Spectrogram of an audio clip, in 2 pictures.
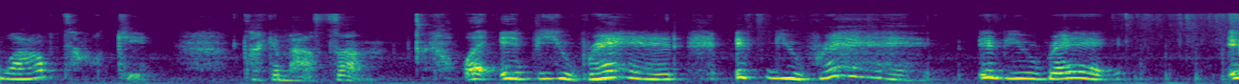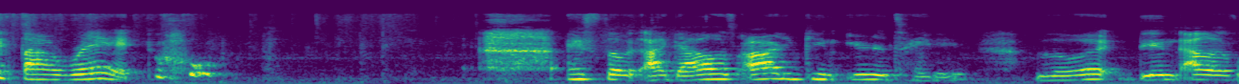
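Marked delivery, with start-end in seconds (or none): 2.3-6.9 slow, drawn-out mocking mimicry; mocking classmate imitation. Teacher's pet heckles from behind, mockingly imitated. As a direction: drag out each repeat to mock her. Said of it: "the little teacher's assistant in the back behind me talking".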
